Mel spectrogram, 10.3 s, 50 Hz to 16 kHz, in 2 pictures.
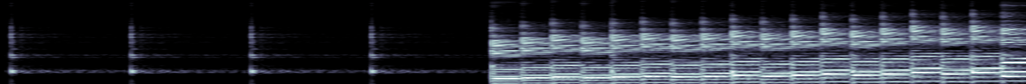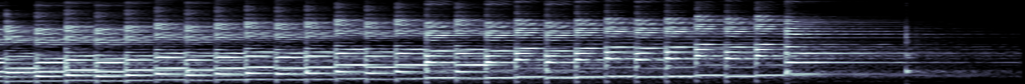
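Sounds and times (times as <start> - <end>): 
scales in groups of three: 2.5 - 9.8.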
